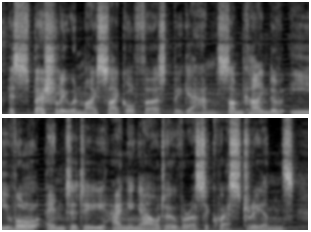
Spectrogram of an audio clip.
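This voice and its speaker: A man playing a weary, wry, remorseful pony who serves as Death, speaking in a reflective, halting, confiding monologue in an audio drama. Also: fairly low pitch, a bit bright, faint music behind, close to an everyday voice. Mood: gentle, wistful.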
